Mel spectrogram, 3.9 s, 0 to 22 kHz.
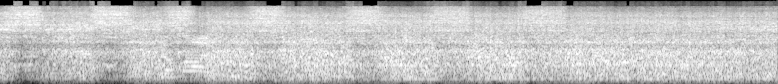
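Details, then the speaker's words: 1986 Ford F-150, after correcting swapped coil wires for cylinders 2 and 4 and replacing the distributor, ignition module and some wiring harness: steady even idle, no skips; all cylinders firing, healthy. "it's a lot healthier now. It was misfiring because the coils were backwards, or the wires were backwards, but it's all good now. Healthy as ever."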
